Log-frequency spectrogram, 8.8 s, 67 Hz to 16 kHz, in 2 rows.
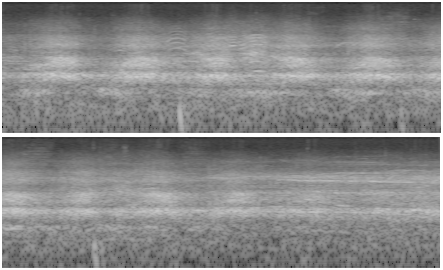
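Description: A huge stadium crowd of nearly 40,000 at a match between Germany and Denmark roars continuously, swelling and easing in rhythmic waves as if chanting together, loud and dense throughout with no pauses.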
